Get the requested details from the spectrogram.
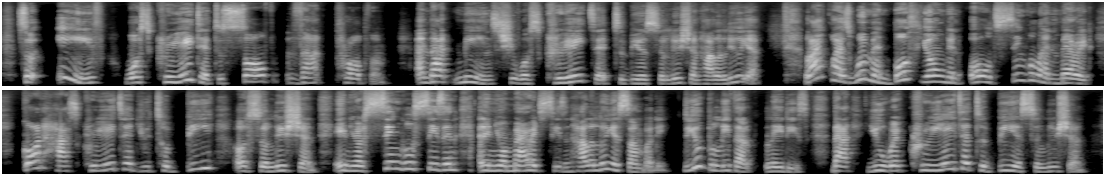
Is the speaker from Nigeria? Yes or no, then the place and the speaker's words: yes; Nigeria; now in North America; growing up in Nigeria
